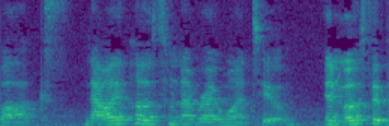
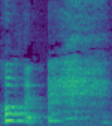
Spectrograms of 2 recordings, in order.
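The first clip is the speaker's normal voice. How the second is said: tearful laugh; 13 semitones higher than usual. Real, not acted. Tearful laugh before crying.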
